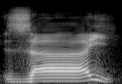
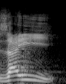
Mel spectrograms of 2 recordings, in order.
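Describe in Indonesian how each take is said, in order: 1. Vokalnya dipanjangkan. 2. Vokalnya pendek dan terputus. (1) "Pasal ada alif dekat tengah tu, kita baca panjang" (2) "dia tak bunyi zai"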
